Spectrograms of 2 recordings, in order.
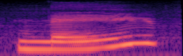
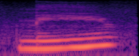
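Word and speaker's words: Niamh: pronounce her name properly Nave Nave Bailey she's Australian I think her name is spelled not as it sounds um n a i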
